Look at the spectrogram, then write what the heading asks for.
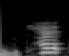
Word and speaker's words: Luckett: So you can say the Luckett Paradigm, but I started to do the real pronunciation of the name because the E was dropped. So the name is really, I think it has French origins, pretty positive. So it's really pronounced Luckett.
